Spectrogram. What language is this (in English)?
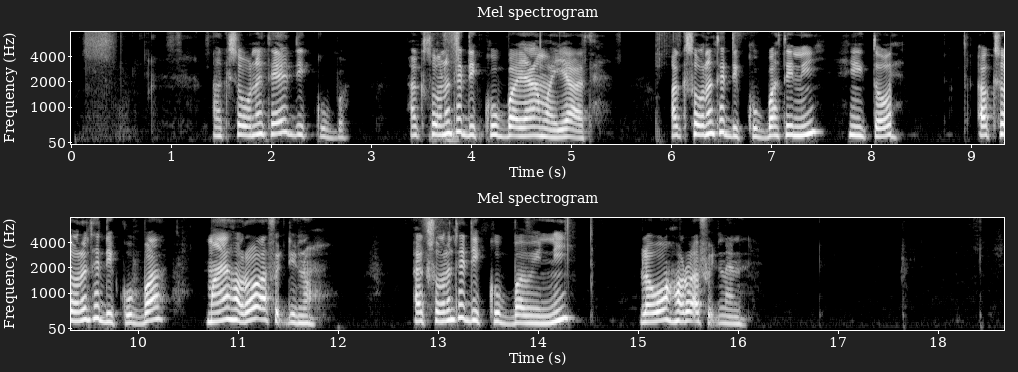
Sidamo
